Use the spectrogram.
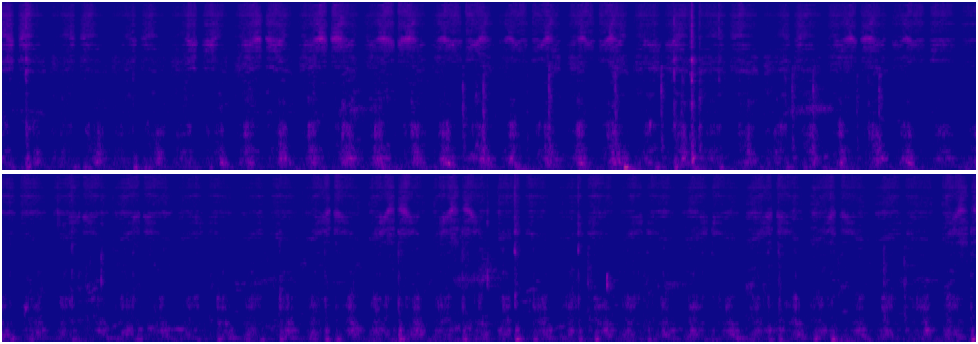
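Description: A sharpening stone honing a mirrored Mini Arius knife blade, a close, steady rhythm of rasping strokes repeating over and over without talk.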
